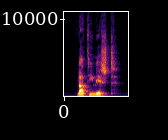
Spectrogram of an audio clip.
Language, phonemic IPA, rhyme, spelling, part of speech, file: Dutch, /laː.tiˈnɪst/, -ɪst, latinist, noun, Nl-latinist.ogg
- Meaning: Latinist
